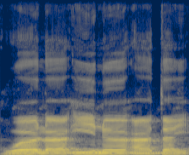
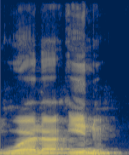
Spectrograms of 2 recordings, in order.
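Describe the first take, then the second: First: An extra vowel is added after the n. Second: The n is released with a bouncing echo. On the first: "harokat terdengar e ... nggak boleh seperti itu" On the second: "kalau ini dibaca dengan pantulan"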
